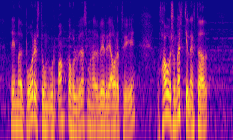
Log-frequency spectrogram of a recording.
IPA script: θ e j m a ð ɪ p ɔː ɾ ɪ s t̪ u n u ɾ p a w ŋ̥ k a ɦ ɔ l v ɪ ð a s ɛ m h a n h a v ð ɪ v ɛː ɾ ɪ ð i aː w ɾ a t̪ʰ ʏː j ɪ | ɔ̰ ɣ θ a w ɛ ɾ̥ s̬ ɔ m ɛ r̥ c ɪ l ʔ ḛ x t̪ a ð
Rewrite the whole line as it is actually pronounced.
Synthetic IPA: θ e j m a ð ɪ p ɔː ɾ ɪ s t̪ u n u ɾ p a w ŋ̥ k a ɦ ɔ l v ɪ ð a s ɛ m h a n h a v ð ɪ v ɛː ɾ ɪ ð i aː w ɾ a t̪ʰ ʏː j ɪ | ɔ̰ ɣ θ a w ɛ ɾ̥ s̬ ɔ m ɛ r̥ c ɪ l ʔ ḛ x t̪ a ð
